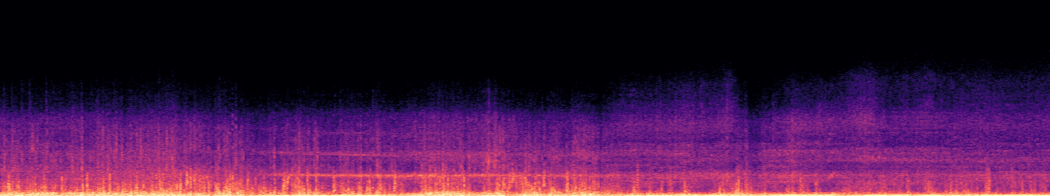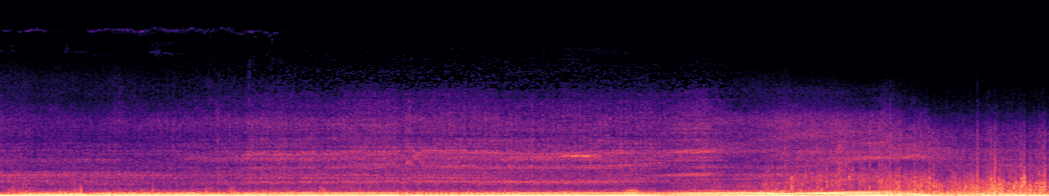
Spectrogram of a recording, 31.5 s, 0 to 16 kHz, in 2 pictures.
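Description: Triumph Speed Triple 1050's three-cylinder engine running on the move, heard from the rider's seat over wind noise. Near the end the revs climb steadily as the bike accelerates.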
